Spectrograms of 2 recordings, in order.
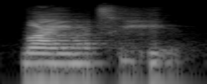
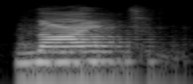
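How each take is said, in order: First: Put-on nineTEEN, with a long TEEN; last-syllable stress. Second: NINEty, stressed on NINE; stress on first syllable. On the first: Teacher comparing numbers, nineTEEN stressed at the end. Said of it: "to stress the last syllable". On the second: Teacher comparing numbers, NINEty stressed at the front. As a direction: hit NINE in ninety, light -ty. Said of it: "Let's compare". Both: Shown as a demonstration.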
